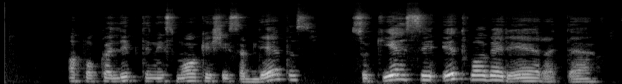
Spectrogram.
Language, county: Lithuanian, Kaunas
